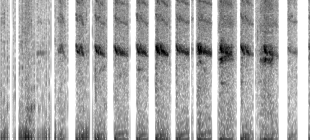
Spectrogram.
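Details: A black francolin gives its winter call, a rapid run of short, high, scratchy notes at about four per second over a faint low rumble.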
